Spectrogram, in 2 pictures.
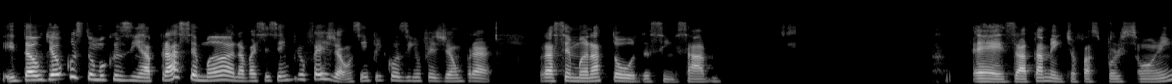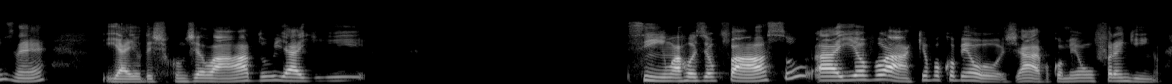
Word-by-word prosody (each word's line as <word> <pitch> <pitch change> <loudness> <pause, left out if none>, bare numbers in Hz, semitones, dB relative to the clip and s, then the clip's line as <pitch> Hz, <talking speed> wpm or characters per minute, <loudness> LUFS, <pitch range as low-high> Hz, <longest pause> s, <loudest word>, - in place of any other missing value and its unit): Então, 200 +5 +5
o - - -6
que 225 +2 +5
eu 230 - +6
costumo 235 -12 -2
cozinhar 190 -7 -2
pra 200 - +5
semana 190 - 0
vai 165 +1 -4
ser 180 +2 -11
sempre 205 +6 -8
o - - -6
feijão, 235 +1 -2
eu - - -14
sempre 175 +6 -12
cozinho 170 -3 -9
feijão 150 -2 -7
para 155 -3 -2
a - - -17 0.5
para 165 0 +3
a - - -5
semana 160 -1 0
toda, 150 -5 -4
assim, 125 -3 -16
sabe. 130 +3 -4 2.6
É, 135 -2 +3
exatamente, 130 +2 -1
eu 125 - -11
faço 130 0 -8
porções, 130 - -10
né, 150 +7 -5 0.6
e 135 - -5
aí 125 -1 +2
eu 125 - -7
deixo 130 0 -7
congelado. 150 +6 +1
E 185 - -6
aí 330 - -2 2.6
Sim, 180 -5 -4
o 165 - -1
arroz 170 +2 +3
eu 175 0 -2
faço, 205 - +4
aí 185 +2 +5
eu 210 0 +2
vou: 220 +2 0
"Ah, 150 -9 +7
que 175 - -14
eu 200 - -5
vou 200 0 -6
comer 190 -1 -4
hoje? 130 -6 -5
Ah, 150 -3 +3
vou 130 - -22
comer 140 +1 -9
um 150 0 -8
franguinho." 155 -7 -7
165 Hz, 145 wpm, -22 LUFS, 140-195 Hz, 2.6 s, Ah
